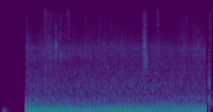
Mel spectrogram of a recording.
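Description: Lamborghini engine running steadily, heard from inside the cabin: a low rumble with a steady hum. It cuts in suddenly about a quarter second in.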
